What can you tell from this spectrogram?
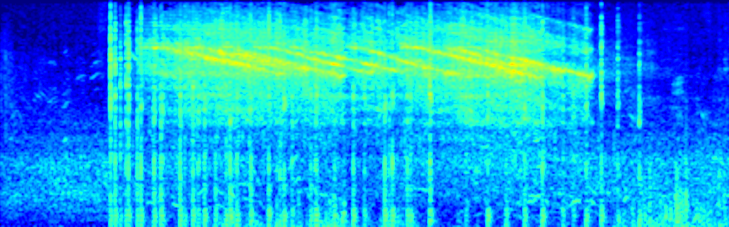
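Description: Frozen Sun fan barrage firework cake firing: about a second and a half in, a rapid string of launch shots begins and keeps going. Several high whistles fall in pitch between about two and seven and a half seconds in.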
